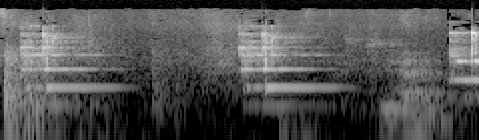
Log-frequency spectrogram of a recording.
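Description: Two bell-like electronic chimes about a second apart, each struck sharply and ringing out briefly. They are countdown tones for the start of a game round.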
